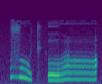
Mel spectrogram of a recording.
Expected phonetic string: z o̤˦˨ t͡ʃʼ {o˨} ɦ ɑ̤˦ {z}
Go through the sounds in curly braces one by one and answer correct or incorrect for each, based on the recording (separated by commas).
correct, incorrect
